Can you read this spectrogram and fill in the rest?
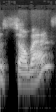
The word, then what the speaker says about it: psoas: It's called the psoas. Have you ever heard of that? It's spelled P-S-O-A-S. So it's a silent P.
